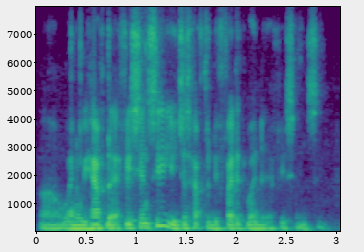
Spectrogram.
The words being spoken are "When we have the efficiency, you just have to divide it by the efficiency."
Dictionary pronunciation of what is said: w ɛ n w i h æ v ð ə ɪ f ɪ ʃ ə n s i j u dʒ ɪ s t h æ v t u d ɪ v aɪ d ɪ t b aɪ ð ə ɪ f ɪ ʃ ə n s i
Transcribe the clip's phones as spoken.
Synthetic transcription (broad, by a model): w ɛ n w i h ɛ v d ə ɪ f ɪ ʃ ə n s i j u dʒ ɪ s t h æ f t u d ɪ f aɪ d ɪ t b aɪ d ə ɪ f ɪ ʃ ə n s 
